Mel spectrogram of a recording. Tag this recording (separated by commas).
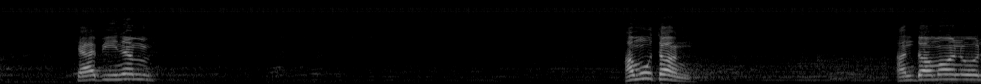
man speaking, Speech, monologue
